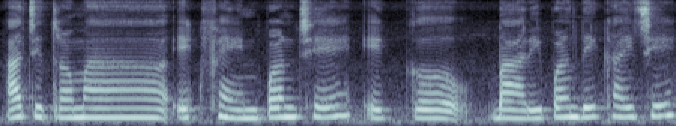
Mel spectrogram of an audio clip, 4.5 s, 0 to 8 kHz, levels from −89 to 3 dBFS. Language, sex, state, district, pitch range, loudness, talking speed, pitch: Gujarati, female, Gujarat, Gandhinagar, 205-230 Hz, -16 LUFS, 145 wpm, 220 Hz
